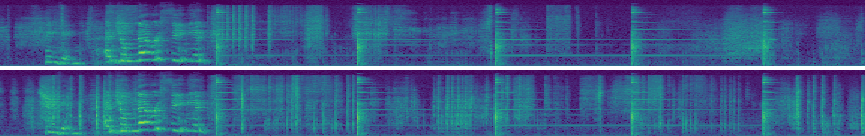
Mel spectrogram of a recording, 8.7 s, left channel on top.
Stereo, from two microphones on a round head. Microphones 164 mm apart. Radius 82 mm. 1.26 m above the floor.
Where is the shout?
75° right (ahead or behind), 2 m.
